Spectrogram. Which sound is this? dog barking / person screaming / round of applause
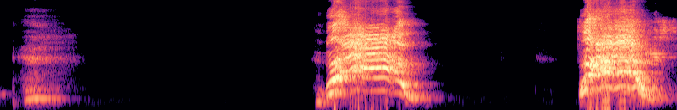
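person screaming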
